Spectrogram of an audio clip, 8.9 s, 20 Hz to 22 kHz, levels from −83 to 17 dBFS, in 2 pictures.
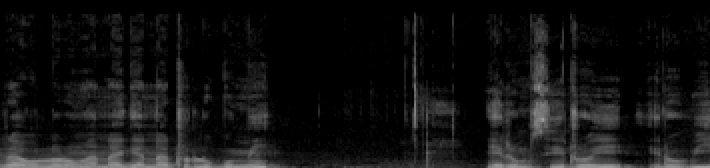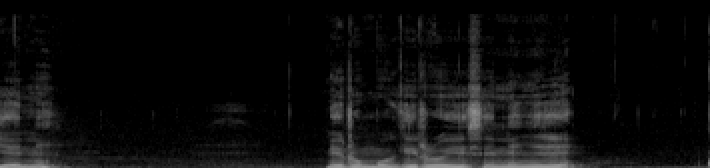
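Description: Nothing stood out as a technical fault anywhere in the speech on listening.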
